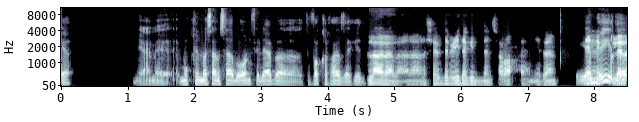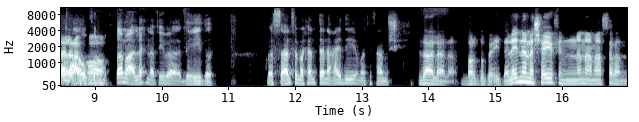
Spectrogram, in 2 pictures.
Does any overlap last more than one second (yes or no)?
yes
